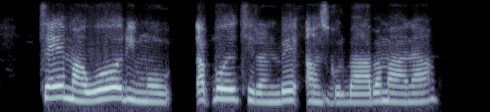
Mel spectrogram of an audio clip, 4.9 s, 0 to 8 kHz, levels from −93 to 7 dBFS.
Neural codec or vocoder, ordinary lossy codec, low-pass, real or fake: none; Opus, 16 kbps; 7.2 kHz; real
